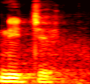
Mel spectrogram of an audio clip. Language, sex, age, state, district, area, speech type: Gujarati, male, 45-60, Gujarat, Morbi, urban, read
